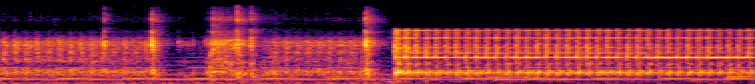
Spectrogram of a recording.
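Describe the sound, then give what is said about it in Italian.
A telephone rings: a few short, clattering bell bursts, then a long unbroken ring that holds steady to the end. “il presidente del Consiglio Alcide De Gasperi fa una telefonata.”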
